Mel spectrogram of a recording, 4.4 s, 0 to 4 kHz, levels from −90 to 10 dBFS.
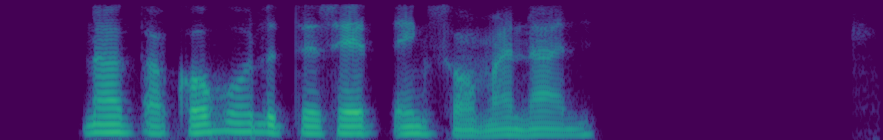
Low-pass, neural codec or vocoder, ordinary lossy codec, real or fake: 3.6 kHz; codec, 16 kHz, 0.3 kbps, FocalCodec; none; fake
